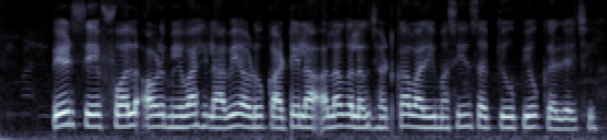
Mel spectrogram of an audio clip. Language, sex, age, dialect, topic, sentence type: Magahi, female, 51-55, Western, agriculture, statement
